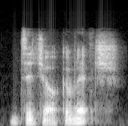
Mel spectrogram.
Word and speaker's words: Djokovic: And they also brought in Djokovic, that's how you say it, Laser Djokovic from Charleston, who averaged 8 and 6.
